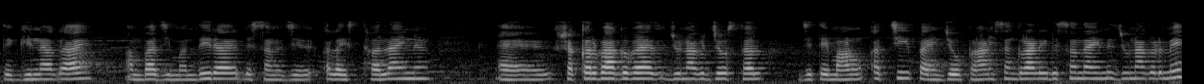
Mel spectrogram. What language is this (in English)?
Sindhi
